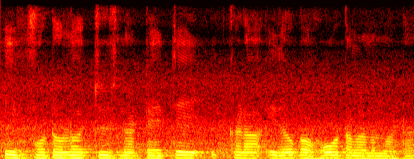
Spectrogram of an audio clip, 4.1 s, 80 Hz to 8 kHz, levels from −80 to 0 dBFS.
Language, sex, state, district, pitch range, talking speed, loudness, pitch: Telugu, male, Andhra Pradesh, Sri Satya Sai, 140-145 Hz, 115 wpm, -16 LUFS, 145 Hz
